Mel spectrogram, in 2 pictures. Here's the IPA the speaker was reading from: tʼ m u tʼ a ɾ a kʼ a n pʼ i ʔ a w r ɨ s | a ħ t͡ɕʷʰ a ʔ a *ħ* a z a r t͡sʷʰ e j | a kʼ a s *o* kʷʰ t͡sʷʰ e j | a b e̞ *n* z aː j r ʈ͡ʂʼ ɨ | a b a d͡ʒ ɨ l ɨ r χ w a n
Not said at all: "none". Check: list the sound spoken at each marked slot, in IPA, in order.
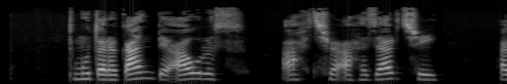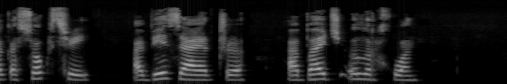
ħ, o, none

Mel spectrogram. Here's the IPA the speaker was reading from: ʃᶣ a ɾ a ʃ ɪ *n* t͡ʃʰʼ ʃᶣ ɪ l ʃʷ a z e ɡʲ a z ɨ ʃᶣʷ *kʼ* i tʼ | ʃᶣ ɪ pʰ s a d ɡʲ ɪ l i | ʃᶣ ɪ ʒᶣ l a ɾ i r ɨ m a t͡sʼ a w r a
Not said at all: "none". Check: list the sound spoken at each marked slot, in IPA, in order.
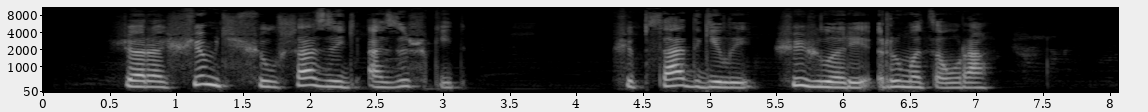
m, kʼ

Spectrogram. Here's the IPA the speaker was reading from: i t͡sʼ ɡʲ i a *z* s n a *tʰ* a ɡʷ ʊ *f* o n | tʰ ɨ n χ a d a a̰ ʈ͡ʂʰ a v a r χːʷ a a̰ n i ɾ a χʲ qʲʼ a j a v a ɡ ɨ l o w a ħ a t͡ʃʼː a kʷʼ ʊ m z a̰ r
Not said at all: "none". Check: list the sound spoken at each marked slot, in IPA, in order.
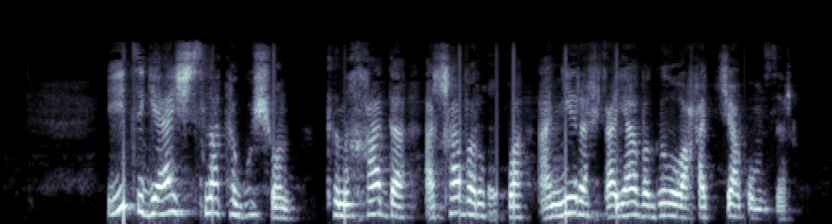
ʒ, tʰ, ʃ

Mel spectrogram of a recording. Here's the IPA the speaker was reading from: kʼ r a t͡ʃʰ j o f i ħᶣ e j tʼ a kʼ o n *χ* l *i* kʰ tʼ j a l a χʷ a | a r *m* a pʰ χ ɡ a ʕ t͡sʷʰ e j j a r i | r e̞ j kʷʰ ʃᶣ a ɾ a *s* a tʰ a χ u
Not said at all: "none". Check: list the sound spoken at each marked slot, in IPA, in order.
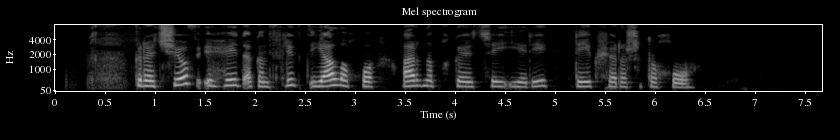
f, i, n, ʂ

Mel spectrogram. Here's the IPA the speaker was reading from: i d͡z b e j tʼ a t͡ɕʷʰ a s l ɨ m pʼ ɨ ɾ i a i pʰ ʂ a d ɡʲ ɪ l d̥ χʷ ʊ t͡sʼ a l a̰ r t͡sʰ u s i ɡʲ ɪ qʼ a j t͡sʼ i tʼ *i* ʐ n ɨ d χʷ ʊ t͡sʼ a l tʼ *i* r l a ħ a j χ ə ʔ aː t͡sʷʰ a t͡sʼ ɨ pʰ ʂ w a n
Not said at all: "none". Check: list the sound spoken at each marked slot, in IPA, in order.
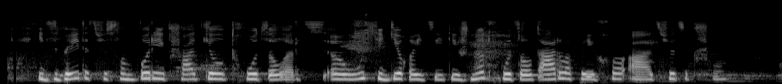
i, a

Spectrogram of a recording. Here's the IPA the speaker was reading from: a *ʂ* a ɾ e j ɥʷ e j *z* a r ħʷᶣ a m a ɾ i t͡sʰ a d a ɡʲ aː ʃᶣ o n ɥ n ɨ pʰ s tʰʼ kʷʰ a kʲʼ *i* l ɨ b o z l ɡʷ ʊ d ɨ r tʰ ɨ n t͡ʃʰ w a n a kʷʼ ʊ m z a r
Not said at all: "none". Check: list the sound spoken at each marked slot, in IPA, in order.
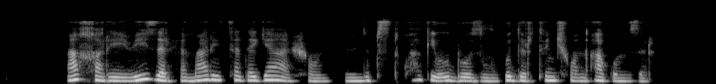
χ, z, i

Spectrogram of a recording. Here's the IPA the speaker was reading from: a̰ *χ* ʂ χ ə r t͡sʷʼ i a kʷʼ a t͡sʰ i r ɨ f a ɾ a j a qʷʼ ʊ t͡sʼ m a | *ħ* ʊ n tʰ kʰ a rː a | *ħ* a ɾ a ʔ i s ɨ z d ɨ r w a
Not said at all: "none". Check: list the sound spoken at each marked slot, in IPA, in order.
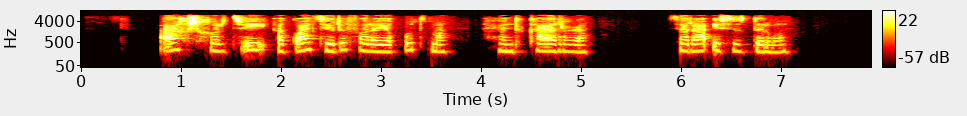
χ, ħ, s

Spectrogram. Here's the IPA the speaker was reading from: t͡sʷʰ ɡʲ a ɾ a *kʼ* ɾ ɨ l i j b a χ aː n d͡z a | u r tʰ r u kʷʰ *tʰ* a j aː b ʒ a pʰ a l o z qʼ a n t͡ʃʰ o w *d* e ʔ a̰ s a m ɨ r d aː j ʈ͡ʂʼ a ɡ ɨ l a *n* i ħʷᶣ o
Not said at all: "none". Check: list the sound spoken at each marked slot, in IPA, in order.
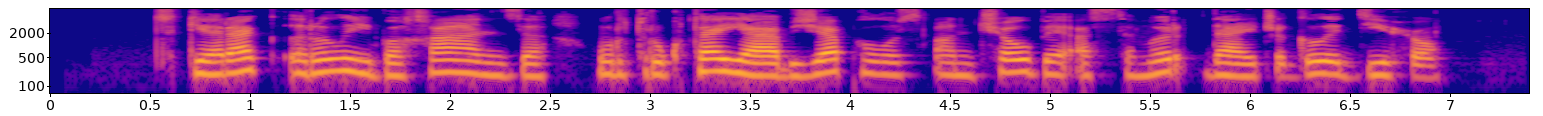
kʼ, tʰ, b, d

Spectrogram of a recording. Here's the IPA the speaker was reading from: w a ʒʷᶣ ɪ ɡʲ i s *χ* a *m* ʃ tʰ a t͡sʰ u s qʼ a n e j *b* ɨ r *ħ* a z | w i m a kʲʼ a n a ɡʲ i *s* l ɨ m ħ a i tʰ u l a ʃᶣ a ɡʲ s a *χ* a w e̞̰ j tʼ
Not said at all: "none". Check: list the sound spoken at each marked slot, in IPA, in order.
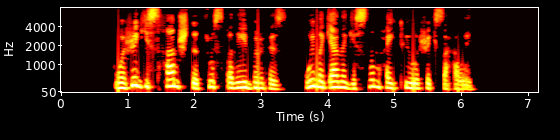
χ, m, b, ħ, s, ħ

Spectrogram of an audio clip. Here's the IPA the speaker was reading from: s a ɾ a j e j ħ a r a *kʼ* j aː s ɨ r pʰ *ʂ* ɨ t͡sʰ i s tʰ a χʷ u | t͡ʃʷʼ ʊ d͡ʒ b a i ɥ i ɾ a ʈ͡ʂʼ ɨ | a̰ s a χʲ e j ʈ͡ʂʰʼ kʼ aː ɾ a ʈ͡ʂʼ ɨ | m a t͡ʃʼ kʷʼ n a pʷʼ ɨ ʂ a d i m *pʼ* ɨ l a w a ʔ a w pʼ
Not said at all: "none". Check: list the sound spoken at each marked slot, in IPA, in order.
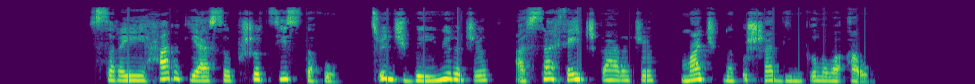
kʼ, ʂ, kʼ

